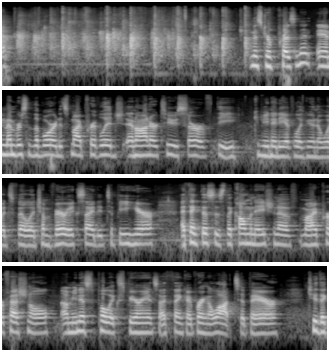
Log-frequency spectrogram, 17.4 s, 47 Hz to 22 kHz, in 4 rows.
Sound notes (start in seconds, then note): 2.5 applause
